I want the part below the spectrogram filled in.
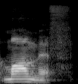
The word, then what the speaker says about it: Monmouth: So then you made the move to Monmouth.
